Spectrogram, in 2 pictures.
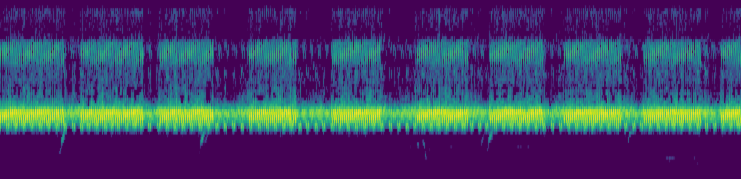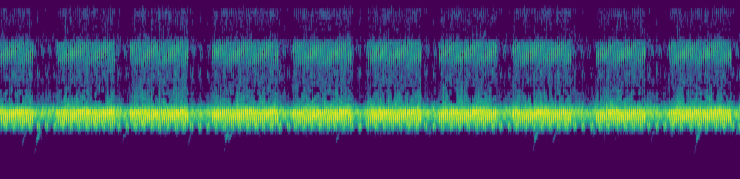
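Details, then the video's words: Chorus of crickets by the Barcoo River in Welford National Park, Outback Queensland, at sunset in summer: piercing high trill bursts pulsing about once a second with brief pauses, soft distant birdcalls beneath. "Australian Sunset Chirping Crickets"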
